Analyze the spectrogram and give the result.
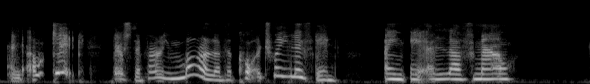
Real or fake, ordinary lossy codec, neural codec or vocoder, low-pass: fake; Opus, 24 kbps; codec, 16 kHz in and 24 kHz out, 1.1 kbps, FireRedTTS-2 codec; 7.2 kHz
